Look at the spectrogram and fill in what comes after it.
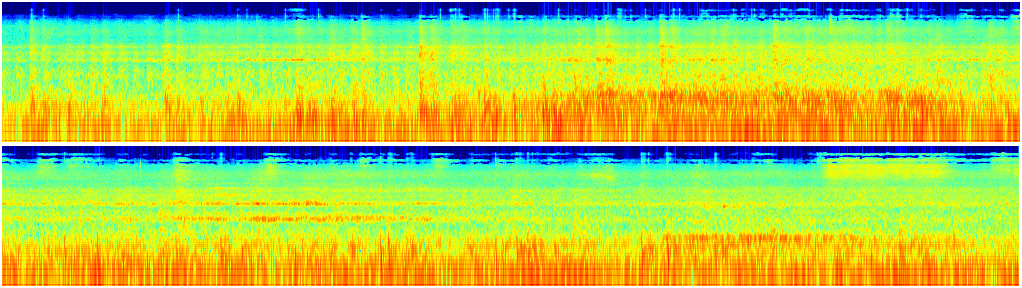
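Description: Tokyo Metro Tozai Line train running along elevated track, heard from inside the car: a steady rumble of wheels on rail with occasional clacks over rail joints and a faint whine that swells and fades.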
